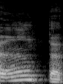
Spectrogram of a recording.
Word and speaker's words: anta: A palavra anta também utiliza 4 letras para ser escrita, porém, para ser pronunciada, eu apenas utilizo 3 fonemas, como está aí representado em símbolos fonéticos. Isso tudo acontece por conta do dígrafo AN. Lembrando que é dígrafo porque ele não é seguido de vogal.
